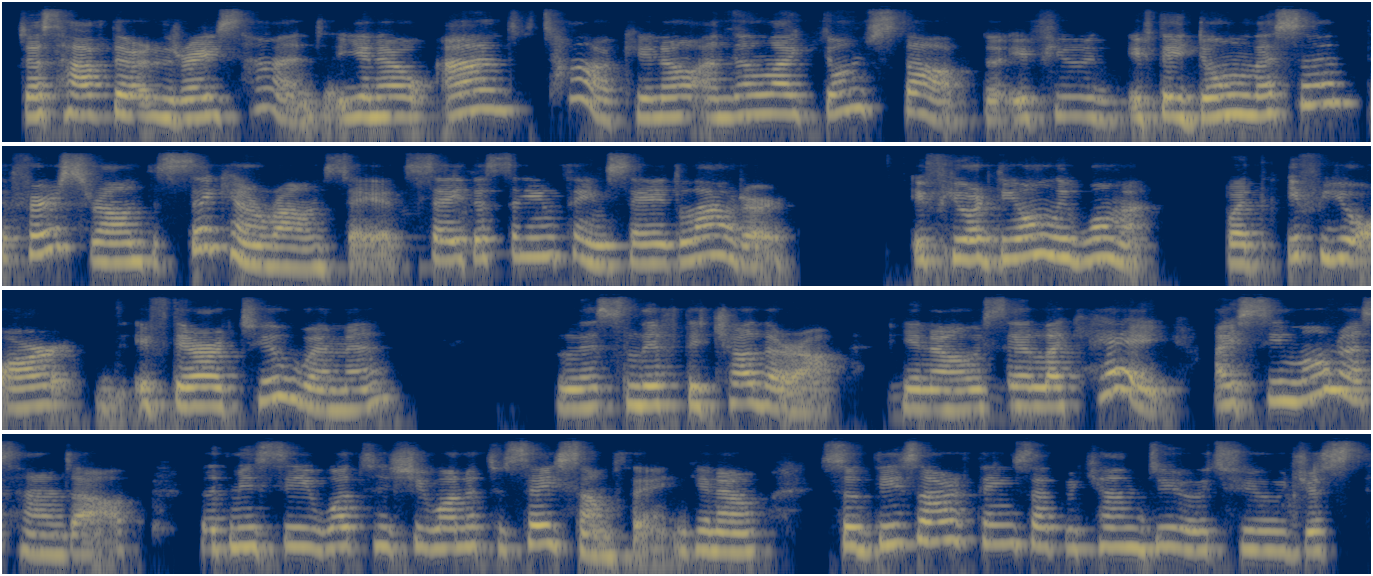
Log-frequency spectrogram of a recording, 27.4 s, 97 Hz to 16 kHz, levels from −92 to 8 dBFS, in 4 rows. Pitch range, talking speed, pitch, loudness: 230-280 Hz, 190 wpm, 255 Hz, -27 LUFS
